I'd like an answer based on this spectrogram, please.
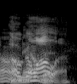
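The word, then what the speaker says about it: Ogallala: Ogalala in Nebraska. Why do you butcher Okala? Is that how it's said? Yeah, you just said it. Okala.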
